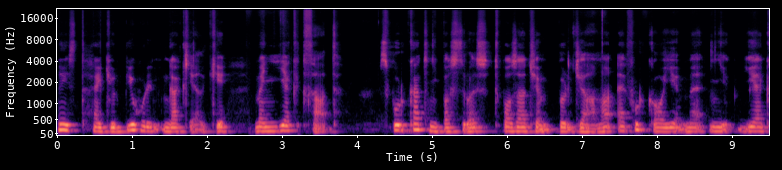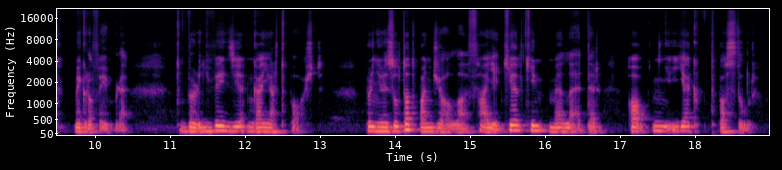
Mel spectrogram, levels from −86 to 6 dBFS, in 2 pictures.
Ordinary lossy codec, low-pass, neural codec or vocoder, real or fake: none; none; autoencoder, 48 kHz, 128 numbers a frame, DAC-VAE, trained on Japanese speech; fake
